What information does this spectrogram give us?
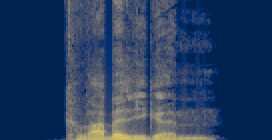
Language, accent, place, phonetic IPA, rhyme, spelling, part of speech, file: German, Germany, Berlin, [ˈkvabəlɪɡəm], -abəlɪɡəm, quabbeligem, adjective, De-quabbeligem.ogg
- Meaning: strong dative masculine/neuter singular of quabbelig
